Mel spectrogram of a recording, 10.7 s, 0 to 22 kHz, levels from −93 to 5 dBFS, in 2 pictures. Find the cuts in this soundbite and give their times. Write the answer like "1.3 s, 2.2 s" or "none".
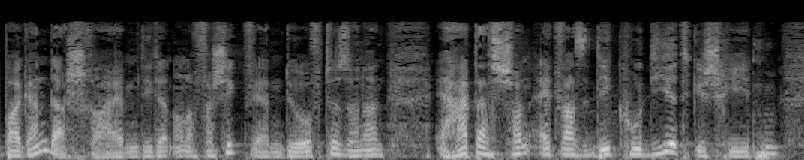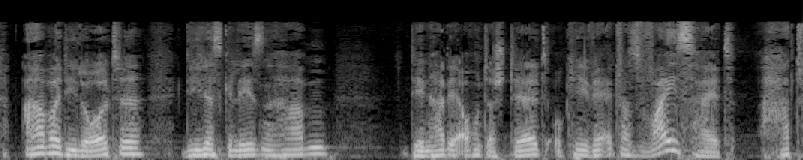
none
